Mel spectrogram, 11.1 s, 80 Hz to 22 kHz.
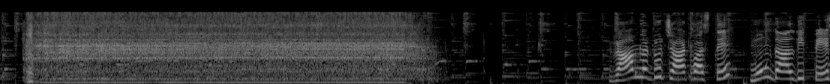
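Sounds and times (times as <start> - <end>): mixer grinder running: 0.3 - 6.0.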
